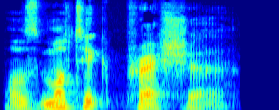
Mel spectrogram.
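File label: "osmotic pressure", British English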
